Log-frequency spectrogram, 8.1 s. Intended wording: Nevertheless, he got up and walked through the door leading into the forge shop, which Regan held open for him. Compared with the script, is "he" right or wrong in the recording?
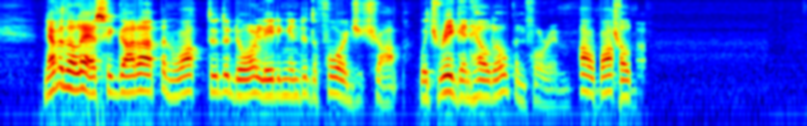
right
